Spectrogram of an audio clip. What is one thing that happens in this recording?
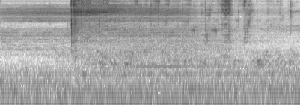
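A building tool buzzes and crackles.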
